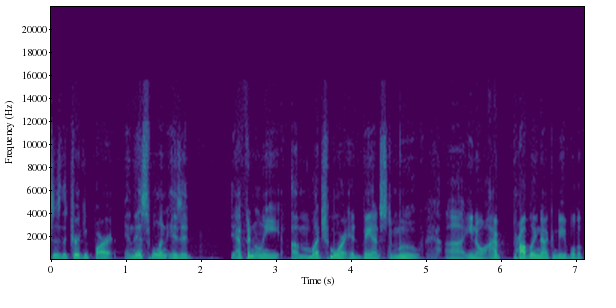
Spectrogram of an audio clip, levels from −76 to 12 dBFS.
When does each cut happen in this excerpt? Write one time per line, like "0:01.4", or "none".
0:01.0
